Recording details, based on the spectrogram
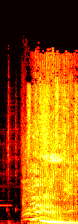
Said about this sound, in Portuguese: Você está ouvindo Ronco do Bugio, programa do Ponto de Cultura na Quebrada, na rádio comunitária Quilombo FM, porque nestas bandas o bugio ronca.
